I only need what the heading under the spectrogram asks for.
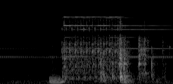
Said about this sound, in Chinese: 他刚要转身往回走，那电话铃又响了起来。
